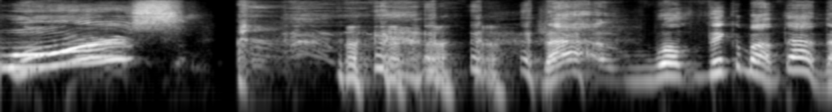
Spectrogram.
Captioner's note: laughter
